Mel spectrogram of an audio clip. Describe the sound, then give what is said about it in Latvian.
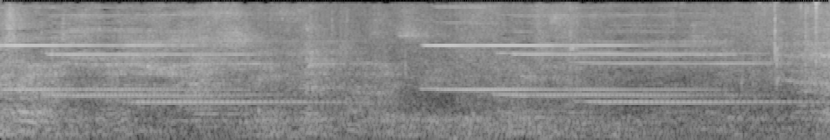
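A bell rings in a parliamentary chamber to call members to a vote, a faint, steady, sustained ringing that breaks briefly midway and then continues. “Paldies, lūdzu zvanu.”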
